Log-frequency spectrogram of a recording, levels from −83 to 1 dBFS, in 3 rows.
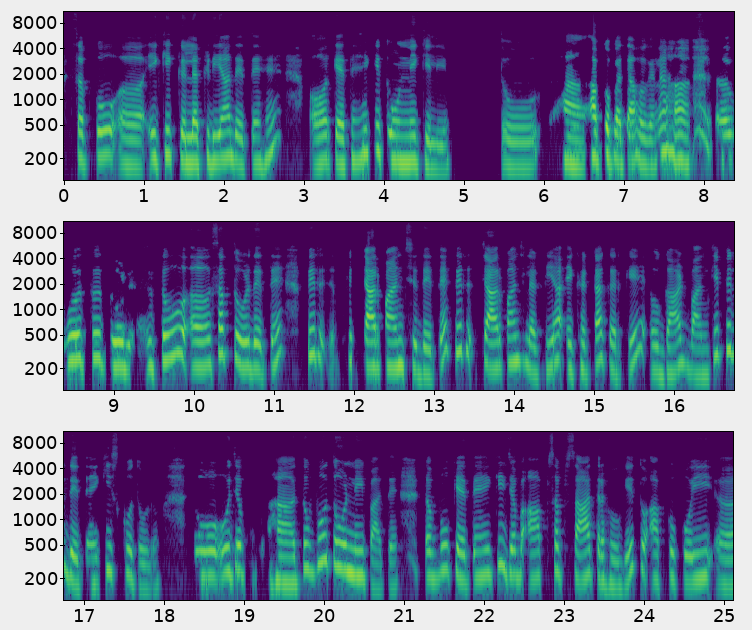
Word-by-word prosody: सबको 210 +2 +2
अ, 165 -2 -1
1-1 205 +2 -1
लकड़ियाँ 185 +2 +3
देते 180 -2 -2 0.2
हैं 285 +9 -3 0.5
और 185 0 +3
कहते 175 +1 +3
हैं 220 +4 0
कि 250 - +2
तोड़ने 185 -4 +1
के 170 -1 -2
लिए। 145 0 -5 0.6
तो 155 0 -3 0.3
हाँ, 180 -2 +5 0.2
आपको 210 +2 +6
पता 190 -2 +3
होगा 170 -2 0
ना? 225 +8 +1
हाँ। 190 -1 +4 0.2
अ, 190 -9 0
वो 250 +1 +7
तो 265 +2 0
तोड़ 210 -3 +3 0.3
अ, - - 0
तो 270 +5 +5
अ, 210 -5 +3
सब 300 0 +3
तोड़ 215 -4 +4
देते 200 0 -1
हैं 280 +5 -2 0.3
फिर 290 -1 0
अ, - - -3 0.3
फिर 240 - -5
4-5 210 +1 +4
देते 175 -3 -2
हैं 315 - 0
फिर 320 +1 -1
4-5 235 +4 +3
लकड़ियाँ 200 +5 -1
इकट्ठा 195 +4 0
करके 200 -1 -4
अ, - - -10
गाँठ 180 +4 -1
बाँध 170 -1 -3
के 290 - -2
फिर 330 -2 +2
देते 170 -1 -2
हैं 175 - -5
कि 250 - -2
इसको 230 -2 -4
तोड़ो। 150 0 -8
तो 215 +4 -7 0.2
वो 235 +2 +2
जब 250 -2 +3 0.4
हाँ, 180 -1 +2
तो 260 +9 -2
वो 315 +2 +2
तोड़ 275 -5 +3
नहीं 220 -2 +3
पाते 150 +1 -6
हैं। 160 - -11 0.3
तब 210 -1 -2
वो 250 - 0
कहते 195 -2 0
हैं 220 +1 -2
कि 290 +5 -2
जब 220 -1 0
आप 205 +1 -3
सब 240 -3 -2
साथ 210 +1 0
रहोगे 175 +1 -3
तो 245 - 0 0.2
आपको 195 +2 -7
कोई 195 +3 -2
अ, - - -9
205 Hz, 180 wpm, -23 LUFS, 180-225 Hz, 0.6 s, वो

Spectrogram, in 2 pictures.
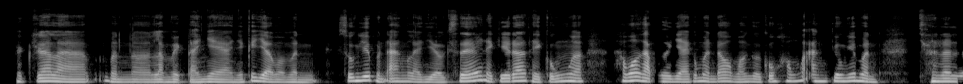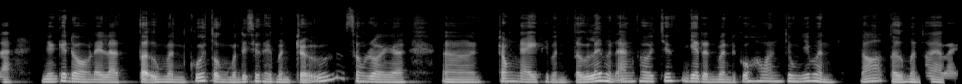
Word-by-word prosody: Thực 130 -2 -5
ra 150 +1 +2
là 120 -4 +2
mình, 125 -8 -2
ờ, 115 -1 -2
làm 115 0 0
việc 115 -1 0
tại 110 0 0
nhà, 115 -2 +1
những 110 +1 -3
cái 165 - +1
giờ 140 -5 +4
mà 115 -1 -2
mình 110 -2 -3 0.2
xuống 165 +1 +2
dưới 190 +1 +6
mình 145 -8 -2
ăn 140 -1 +1
là 130 - -1
giờ 115 -2 0
xế 150 - +3
này 195 - +1
kia 140 0 +3
đó 165 +2 +4
thì 125 -6 0
cũng, 135 +7 0
ơ, 145 -2 +3 0.3
hông 165 +1 0
có 180 - +7
gặp 145 -4 +4
người 135 -1 0
nhà 125 -1 +1
của 145 - -4
mình 145 -4 0
đâu, 145 +1 0
mọi 120 0 -2
người 125 -2 -2
cũng 135 +4 -2
không 155 +2 -3
có - - -1
ăn 150 -2 -1
chung 150 -1 +2
với 160 +2 +2
mình. 140 -7 +2 0.4
Cho 145 - -1
nên 140 0 +3
là 115 -5 -2 0.3
những 125 +1 0
cái 160 - +3
đồ 125 -4 +2
này 115 -1 +1
là 110 -1 +2 0.2
tự 110 +2 +5
mình 120 -2 -1
cuối 160 +9 +1
tuần 115 -4 0
mình 110 0 -2
đi - - 0
siêu 145 +4 -1
thị 125 -3 -1
mình 115 -1 -2
trữ, 100 -2 +3 0.3
xong 145 - -2
rồi, 120 -3 +1
ờ, 110 0 0 0.4
ờ, 110 -1 -1 0.2
trong 140 0 +1
ngày 115 -3 +1
thì 125 - -6
mình 105 -1 -5
tự 110 +2 +2
lấy 145 +6 +5
mình 155 -5 +2
ăn 135 +1 -1
thôi 140 -2 0
chứ 165 +2 0 0.2
gia 145 - +5
đình 120 -4 0
mình 115 -1 -1
cũng 140 +5 0
hông 150 +1 -2
ăn 140 -1 -2
chung 140 -2 0
với 150 +3 0
mình. 135 -9 0 0.3
Đó, 145 +4 -1
tự 110 +1 +2
mình 120 -1 -1
thôi 130 - -3
à 115 - 0
bạn. 105 0 -7
130 Hz, 285 wpm, -23 LUFS, 115-145 Hz, 0.4 s, có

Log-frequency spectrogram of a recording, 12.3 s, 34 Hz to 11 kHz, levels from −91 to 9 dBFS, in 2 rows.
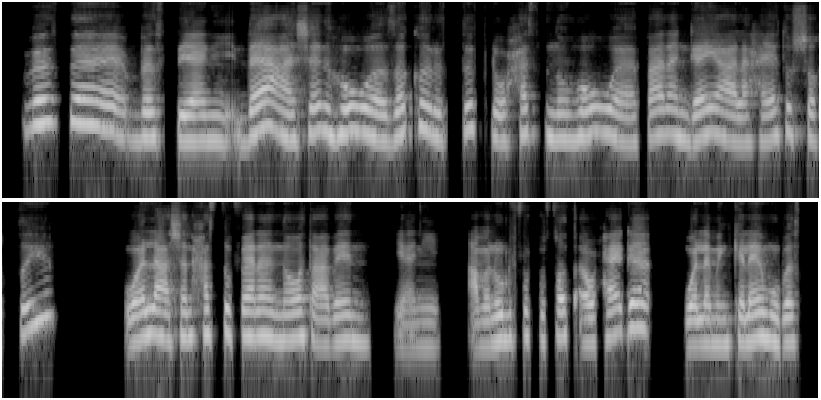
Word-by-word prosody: بس 305 +4 +3 0.6
بس 210 +1 0
يعني 195 0 +1
ده 225 - +1
عشان 240 -2 +2
هو 235 0 +3
ذكر 230 +5 0
الطفل 250 +2 -6
وحس 230 +4 -4
إن 210 - -1
هو 205 -2 -1
فعلًا 220 0 -1
جاي 210 +5 +1
على 190 -4 -1
حياته 200 +5 -4
الشخصية، 240 - -3 0.5
والَّا 210 +5 +4
عشان 210 +1 0
حس 230 +1 -1 0.2
فعلًا 220 0 +3
إن 200 -2 0
هو 205 +2 +2
تعبان، 185 -1 -1 0.2
يعني 160 0 -9 0.2
عملوا 165 +5 +1
له 200 - -1
فحوصات 210 0 -3
أو 175 +1 +1
حاجة 245 +7 +2 0.3
والَّا 170 +1 +3
من 175 0 -3
كلامه 195 +1 +3
بس؟ 185 +1 0
210 Hz, 160 wpm, -21 LUFS, 195-230 Hz, 0.6 s, والَّا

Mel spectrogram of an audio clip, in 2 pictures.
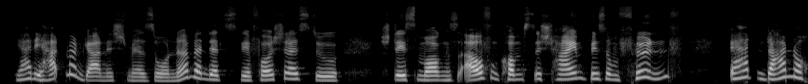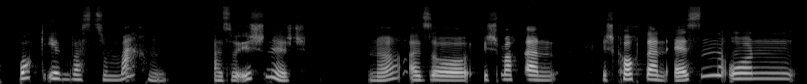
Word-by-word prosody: Ja, 235 +5 -3
die 215 -4 0
hat 235 - 0
man 445 - -3
gar 185 -2 +2
nicht 180 +1 -12
mehr 175 -1 -6
so, 170 -1 -4
ne? 225 - -1
Wenn 285 -7 0
du 225 - +4
jetzt 215 0 -7
dir 195 -1 0
vorstellst, 250 +5 0
du 185 -2 0 0.4
stehst 425 - +2
morgens 200 0 +1
auf 280 +3 +5
und 265 - -8
kommst 230 0 +1
nicht 250 -3 -5
Heim 250 +4 +5
bis 255 0 -2
um 225 -4 -1
5. 315 - -1 0.5
Wer 280 - +2
hat 340 - 0
denn 255 0 -9
da 250 +6 +5
noch 315 -5 0
Bock, 280 +1 +2
irgendwas 235 -4 -2
zu 215 - -10
machen? 200 -3 -7 0.4
Also 185 0 -6
ich 275 - -2
nicht, 320 - -3 0.6
ne? 195 +9 -3
Also, 195 -1 +3
ich 215 - -7
mache 225 0 -1
dann 205 -3 +4 0.5
ich - - -7
koche 235 0 +4
dann 220 -4 +5
Essen 210 - +2 0.2
und 260 0 -1
230 Hz, 175 wpm, -26 LUFS, 200-265 Hz, 0.6 s, auf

